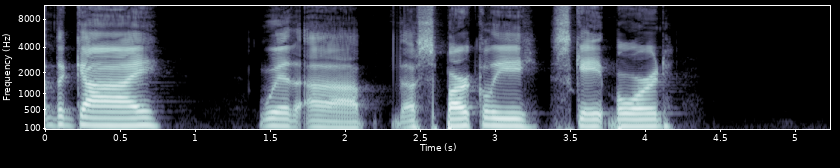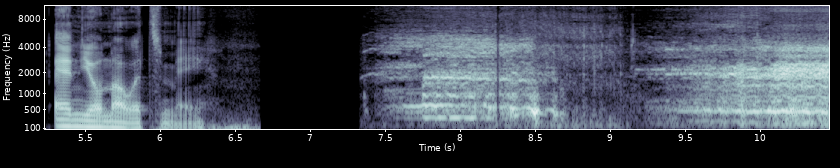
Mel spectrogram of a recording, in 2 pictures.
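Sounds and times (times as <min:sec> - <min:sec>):
speech: 0:00.0 - 0:00.8, 0:01.4 - 0:04.2, 0:05.3 - 0:06.4
horse neighing and whinnying: 0:07.4 - 0:10.4.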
